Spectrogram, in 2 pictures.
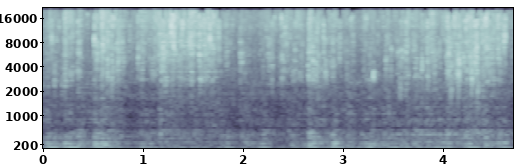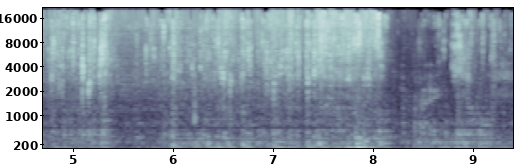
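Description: Tap water runs steadily from a faucet into a sink while soap is rinsed out of a Monster High doll's saran hair, a continuous close splashing stream that shifts briefly near the end.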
